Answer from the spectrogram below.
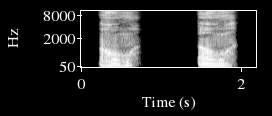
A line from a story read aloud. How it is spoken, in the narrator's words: gasped Emily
